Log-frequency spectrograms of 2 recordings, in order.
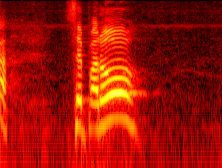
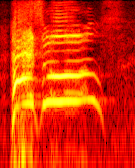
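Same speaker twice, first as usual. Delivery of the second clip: full-force high imitated yell; megaphone-loud shout; 10 semitones higher, 9 dB louder, much slower than usual. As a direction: bellow the name as if amplified. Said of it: "le subieron al megáfono al tipo".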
